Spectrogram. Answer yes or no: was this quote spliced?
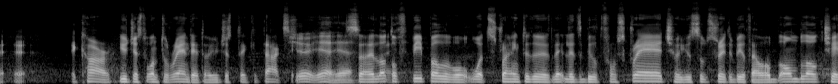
no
